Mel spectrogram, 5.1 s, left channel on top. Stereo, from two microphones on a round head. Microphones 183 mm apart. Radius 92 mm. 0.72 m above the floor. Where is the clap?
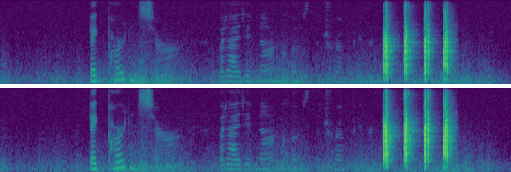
25° right (ahead or behind).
